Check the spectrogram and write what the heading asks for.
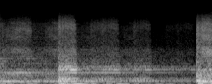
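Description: Synthesizer improvisation using the 'Erazzor' preset of LMMS's TripleOscillator, played from a keyboard. A low chord with a sharp, bright attack hits about half a second in and fades over the next second, and the next chord strikes right at the end.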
